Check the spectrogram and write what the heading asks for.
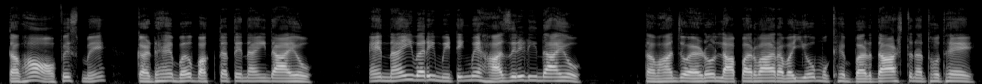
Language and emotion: Sindhi, angry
